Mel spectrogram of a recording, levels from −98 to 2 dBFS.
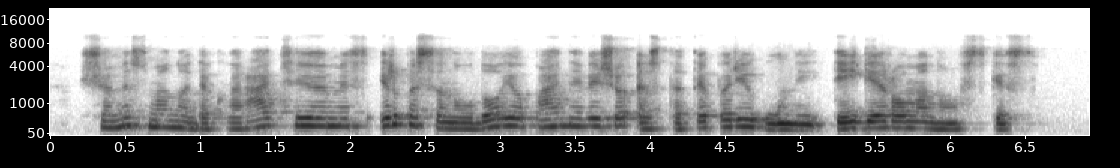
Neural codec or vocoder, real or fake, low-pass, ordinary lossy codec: none; real; 7.2 kHz; Opus, 16 kbps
